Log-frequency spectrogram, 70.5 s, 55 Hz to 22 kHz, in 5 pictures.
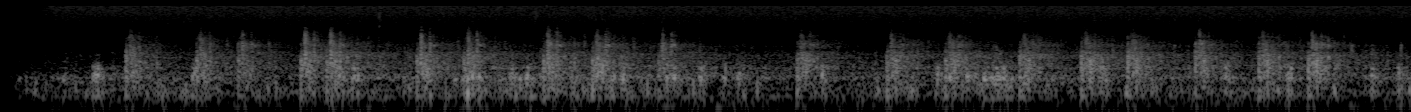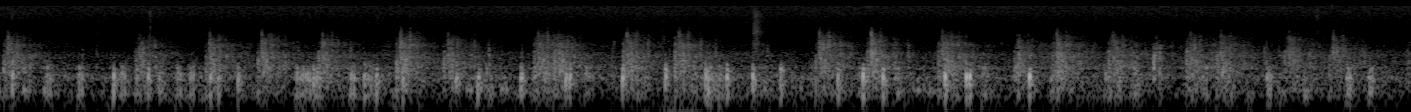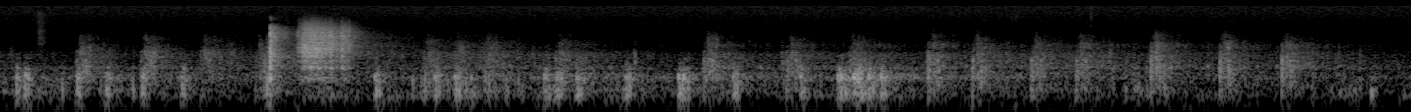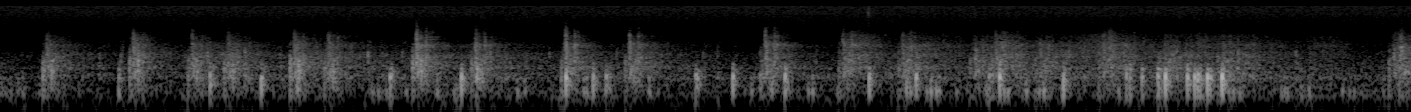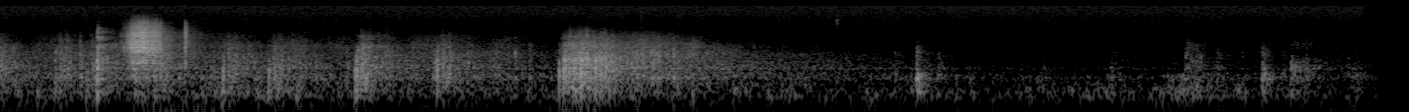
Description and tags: Fireworks, Distant, B
Raw audio of several distant fireworks. There are two instances of close fireworks going off: 0:30 and 0:57.
An example of how you might credit is by putting this in the description/credits:
The sound was recorded using a "H1 Zoom V2 recorder" on 1st January 2016.
new-year, rocket, firework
